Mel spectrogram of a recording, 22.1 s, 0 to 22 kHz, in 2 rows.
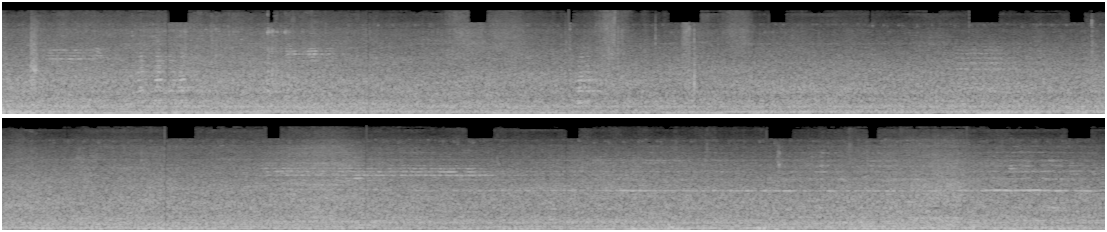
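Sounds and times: city street traffic rumble: 0.0s - 22.0s.

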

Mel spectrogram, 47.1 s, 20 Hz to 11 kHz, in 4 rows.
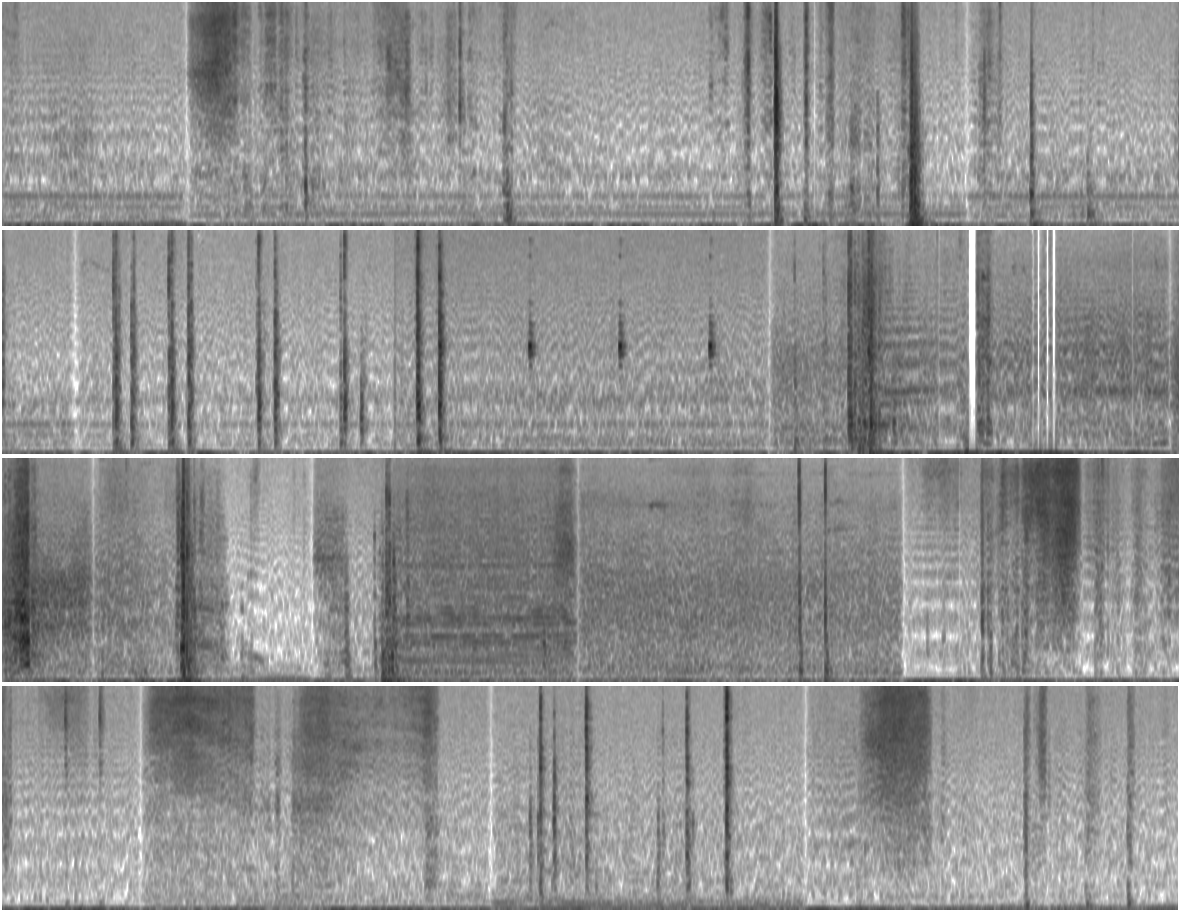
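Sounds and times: faint steady hum: 0.0s - 20.2s
electric window motor running: 27.3s - 29.3s.

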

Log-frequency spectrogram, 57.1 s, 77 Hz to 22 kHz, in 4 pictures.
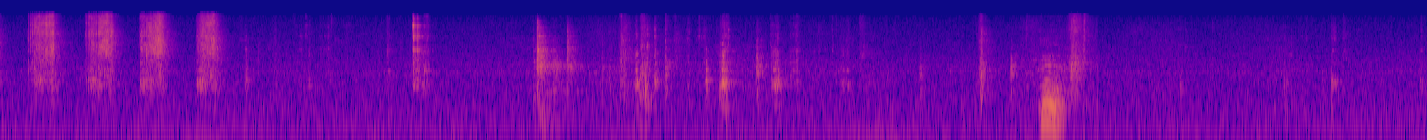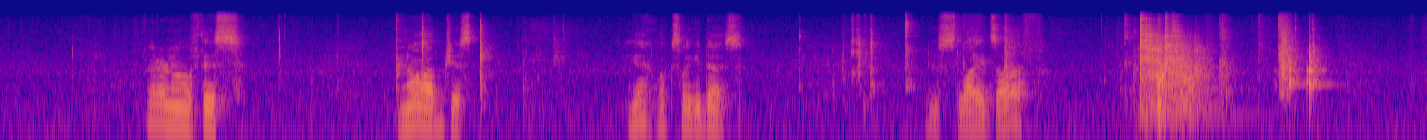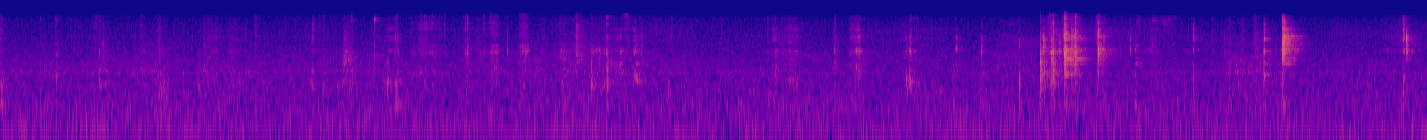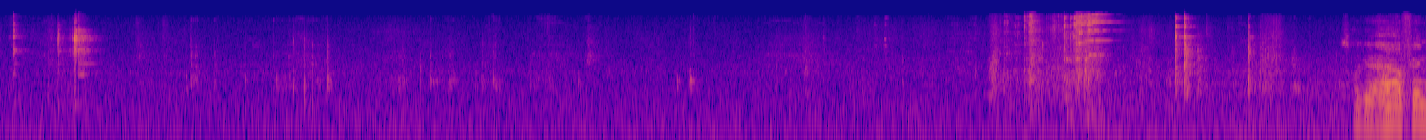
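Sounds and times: metallic clinks and knocks: 52.7s - 54.9s
ringing clinks: 53.0s - 54.1s.

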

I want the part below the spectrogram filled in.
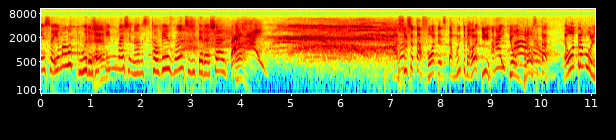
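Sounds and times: audience cheering and shrieking: 2.6s - 10.0s.

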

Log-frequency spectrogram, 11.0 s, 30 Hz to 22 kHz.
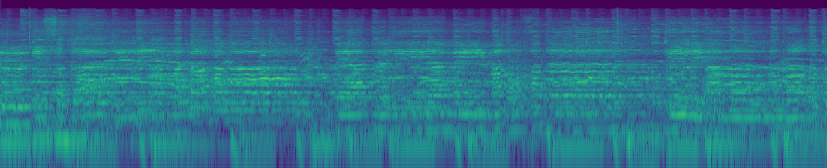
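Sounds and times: steady bass accompaniment: 0.0s - 11.0s
voices singing in chorus: 0.0s - 11.0s.

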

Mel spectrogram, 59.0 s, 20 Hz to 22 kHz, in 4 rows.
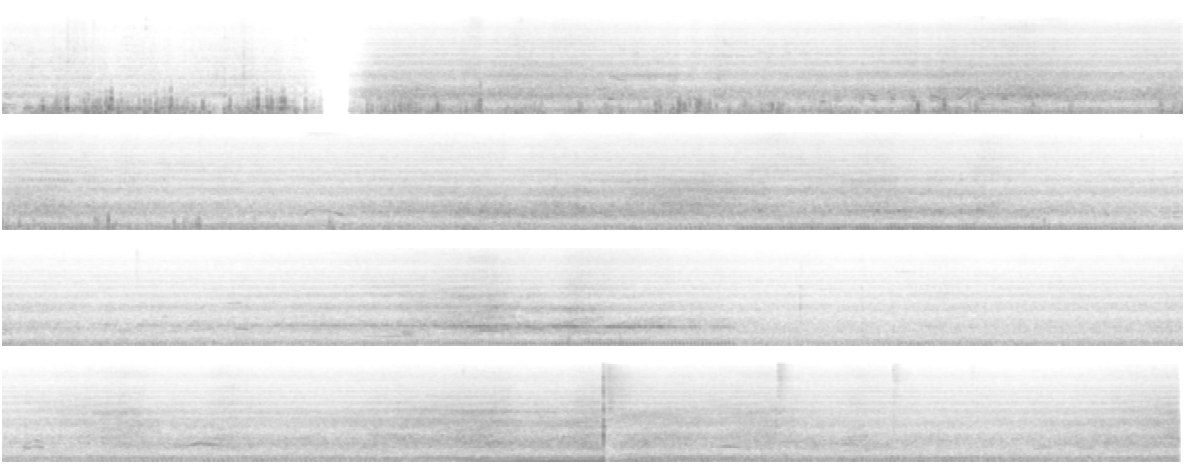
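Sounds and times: low engine-like rumble: 0.0s - 49.4s
faint voices: 7.2s - 16.6s, 18.4s - 19.6s, 26.0s - 38.5s
sharp click: 51.8s - 52.1s.

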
